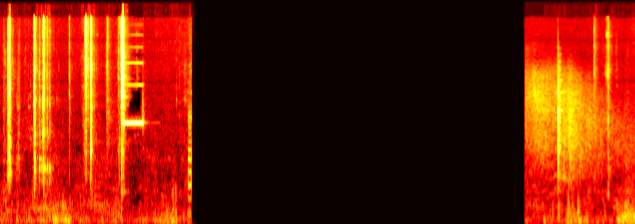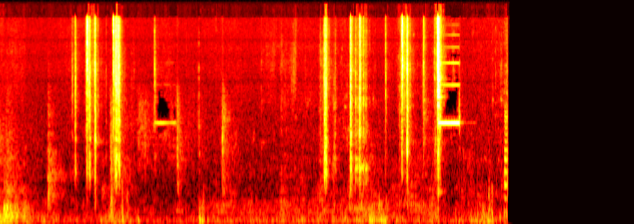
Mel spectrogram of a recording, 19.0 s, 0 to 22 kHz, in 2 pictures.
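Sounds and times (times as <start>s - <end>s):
shot timer beeps: 1.8s - 2.2s, 11.8s - 12.2s, 16.1s - 16.5s
rifle shots cracking: 7.9s - 16.2s.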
